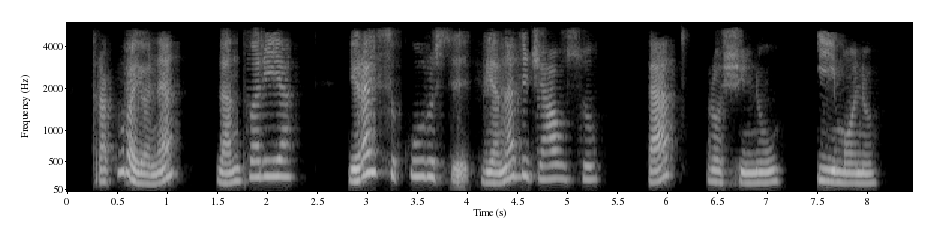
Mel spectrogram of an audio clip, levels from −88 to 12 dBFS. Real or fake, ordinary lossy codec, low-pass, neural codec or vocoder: fake; AAC, 24 kbps; 5.4 kHz; codec, 16 kHz in and 24 kHz out, 1 kbps, XY-Tokenizer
